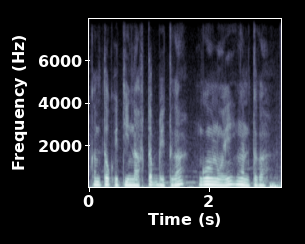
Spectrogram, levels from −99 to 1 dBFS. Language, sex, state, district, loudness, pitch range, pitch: Wancho, male, Arunachal Pradesh, Longding, -13 LUFS, 135-155 Hz, 145 Hz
